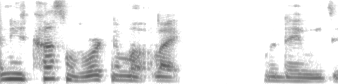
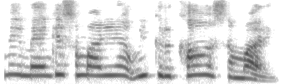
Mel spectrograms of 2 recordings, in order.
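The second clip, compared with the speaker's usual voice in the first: demanding customer; 11 semitones higher than usual. Retold or imitated. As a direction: push him hard like a rude customer. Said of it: "he was like".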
